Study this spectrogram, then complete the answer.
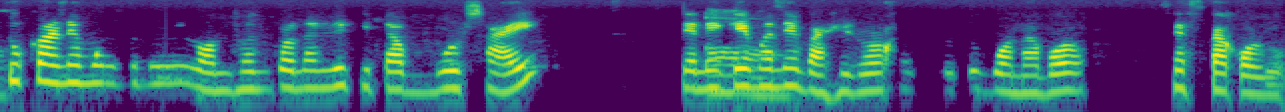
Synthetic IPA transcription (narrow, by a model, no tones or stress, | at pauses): tʊkaɹɔnɛmojpuniɹɔndʱɔnpɔnadilukitap̚muɹsaj | tɛnɛkɔjmanɛbaɦiɹɔɹkʰakɔtʊbɔnabɔ | sɛstakɔɹʊ̰̃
